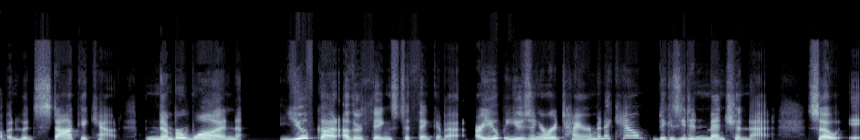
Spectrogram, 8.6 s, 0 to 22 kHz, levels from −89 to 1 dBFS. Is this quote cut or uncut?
cut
